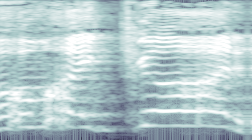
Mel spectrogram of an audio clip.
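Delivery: acted crying breakdown. Retelling an animated clip where characters break down crying: imitating characters crying. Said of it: "they just break down crying".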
